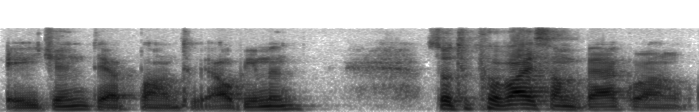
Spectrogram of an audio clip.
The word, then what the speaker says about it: albumin: Therapeutically reprogrammed nutrient signaling enhances nanoparticulate, how do you say this? Albumin? – Albumin. – There we go.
